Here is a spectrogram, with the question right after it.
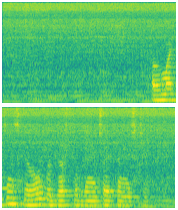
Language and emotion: Russian, neutral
